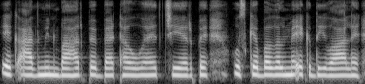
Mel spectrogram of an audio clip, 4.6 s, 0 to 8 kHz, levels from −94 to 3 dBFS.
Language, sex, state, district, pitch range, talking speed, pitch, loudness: Hindi, female, Jharkhand, Garhwa, 210-225 Hz, 195 wpm, 220 Hz, -15 LUFS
